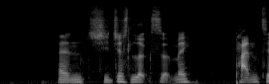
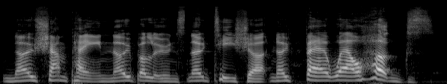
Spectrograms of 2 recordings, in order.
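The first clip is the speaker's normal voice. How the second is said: mock indignant list; 5 semitones higher, 8 dB louder, slower than usual. Wrestler's mock grievance speech.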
